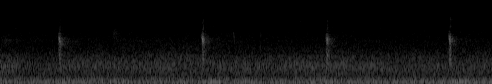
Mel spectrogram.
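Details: Common grackle (Quiscalus quiscula) on Florida's Space Coast, identified by call as common rather than boat-tailed, gives four short, harsh chack notes about every one and a half seconds over a low rumble of wind or distant traffic.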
